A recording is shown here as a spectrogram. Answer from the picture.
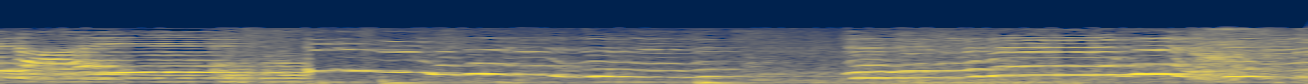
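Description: A woman singing unaccompanied, a slow melody of long held notes that slide between pitches, with a short pause for breath about four seconds in.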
